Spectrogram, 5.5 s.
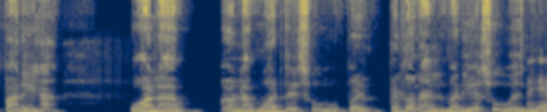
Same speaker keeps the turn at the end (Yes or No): Yes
